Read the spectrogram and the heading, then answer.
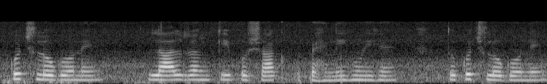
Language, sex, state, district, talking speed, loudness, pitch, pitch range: Hindi, female, Bihar, East Champaran, 165 wpm, -18 LUFS, 210 Hz, 200-215 Hz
